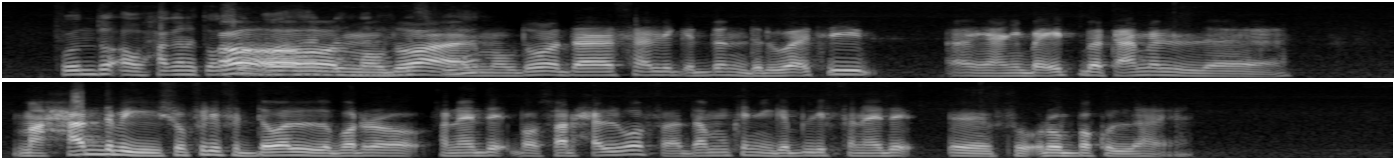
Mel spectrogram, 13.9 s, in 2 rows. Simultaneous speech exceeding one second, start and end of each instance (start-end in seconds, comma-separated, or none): 1.1-2.4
